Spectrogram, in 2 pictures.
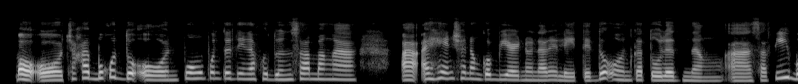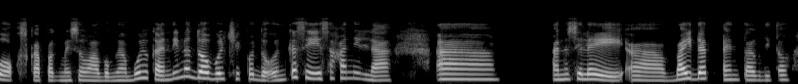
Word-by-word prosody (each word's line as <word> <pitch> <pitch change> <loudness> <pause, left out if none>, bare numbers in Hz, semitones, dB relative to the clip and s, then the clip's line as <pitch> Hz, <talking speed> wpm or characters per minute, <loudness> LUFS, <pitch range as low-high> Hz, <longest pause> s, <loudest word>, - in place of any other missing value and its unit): Oo. 200 -4 +6
Tsaka 260 +5 0
bukod 290 -1 -2
doon, 205 -5 +2
pumupunta 275 0 -1
din 255 -1 -6
ako 245 -1 -4
dun 230 0 -5
sa 250 +1 +1
mga, 230 -3 -2 0.4
ah, 210 0 +4
ahensiya 275 +3 -1
ng 255 - -3
gobyerno 220 -4 -2
na 190 - -2
related 180 -1 -4
doon 220 -8 0
katulad 190 -2 0
ng, 170 -1 -8
ah, 170 0 -1
sa 185 +2 -6
Phivolcs 260 -4 0
kapag 190 0 -2
may 185 0 -7
sumabog 180 -2 -2
na 185 0 -4
bulkan, 245 -4 +1
dino-double 285 -3 +4
check 255 0 -9
ko 240 - 0
doon. 200 +2 -2
Kasi 300 -5 +2
sa 285 +1 -8
kanila, 230 -9 -2 0.4
ah, 240 -1 +2 0.6
ano 225 +1 0
sila 240 -1 +3
eh, 195 -5 +3
ah, 190 -2 -1
by 230 +9 +6
that 270 0 +6
time, 220 0 -3
anong 220 - -17
tawag 200 -1 0
dito, 220 +2 -4
225 Hz, 170 wpm, -23 LUFS, 195-260 Hz, 0.6 s, Oo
